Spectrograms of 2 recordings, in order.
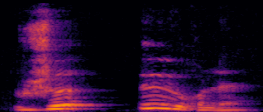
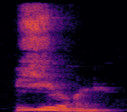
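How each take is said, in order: First: The vowel of je is kept before hurle. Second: The vowel of je is dropped before hurle. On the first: The speaker calls it right. "je dis je hurle" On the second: The speaker calls it wrong. "et non j'hurle"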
